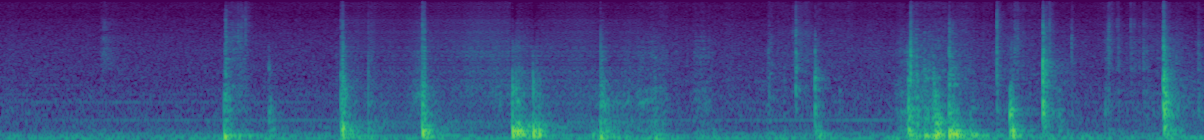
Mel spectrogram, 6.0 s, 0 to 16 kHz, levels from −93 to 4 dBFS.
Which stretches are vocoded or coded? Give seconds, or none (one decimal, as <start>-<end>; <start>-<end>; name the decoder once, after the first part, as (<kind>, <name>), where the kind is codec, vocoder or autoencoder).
1.7-3.2 (autoencoder, DAC-VAE)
